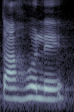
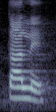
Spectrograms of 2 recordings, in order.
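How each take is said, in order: First: The word is said in full, three syllables. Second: The word is said fast, shortened to two syllables. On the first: "যেমন তাহলে উদাহরণটাতে যদি দেখি" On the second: "দ্রুত উচ্চারণ করার ফলে হয়ে যাচ্ছে তালে"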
